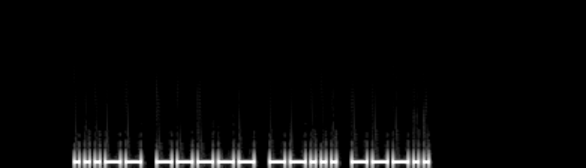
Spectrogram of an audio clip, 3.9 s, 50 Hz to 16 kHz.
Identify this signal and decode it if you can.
Morse code, heard as a keyed tone, about 34 wpm, 700 Hz. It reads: 3078
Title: Numbers - 4-Digit 35wpm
